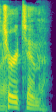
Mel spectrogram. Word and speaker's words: Tertium: You have to think like a Roman. Tertiary. I know. Yeah. Your imperialist is lacking. It's tertium. Yeah. It's tertium. Yeah, it's tertium. Like if you listen to them pronounce it in the video game stuff, it's tertium. Yeah, absolutely. But yeah, it's because it's supposed to be space Latin.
